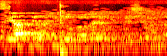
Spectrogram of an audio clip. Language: Hebrew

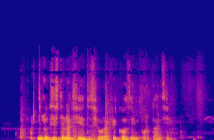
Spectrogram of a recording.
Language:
Spanish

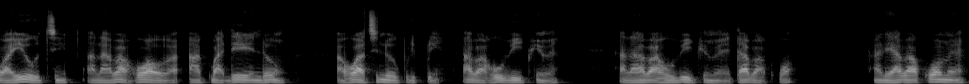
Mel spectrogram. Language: Yace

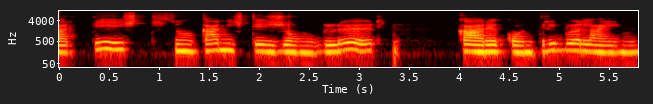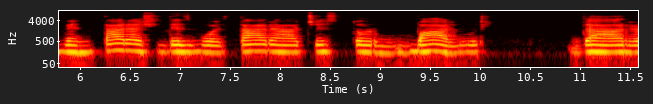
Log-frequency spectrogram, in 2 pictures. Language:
Romanian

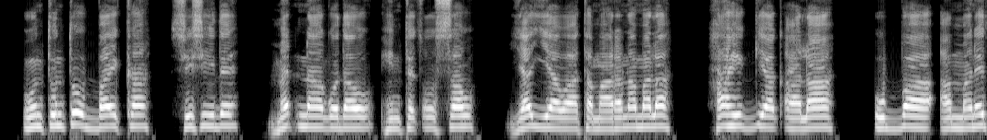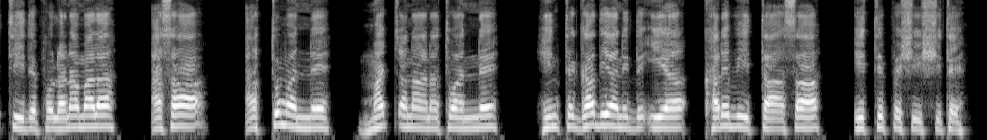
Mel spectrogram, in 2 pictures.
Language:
Dawro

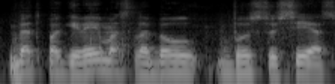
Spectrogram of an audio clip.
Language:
Lithuanian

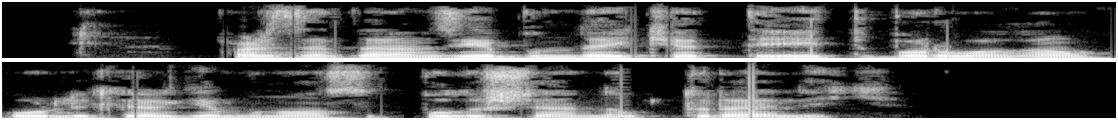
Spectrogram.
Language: Uzbek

